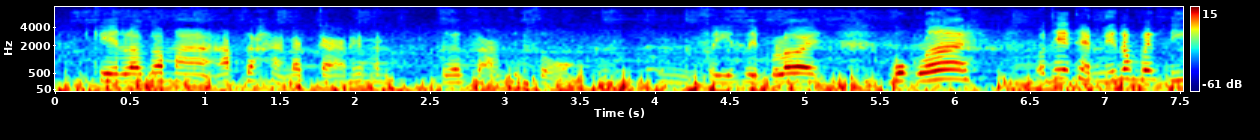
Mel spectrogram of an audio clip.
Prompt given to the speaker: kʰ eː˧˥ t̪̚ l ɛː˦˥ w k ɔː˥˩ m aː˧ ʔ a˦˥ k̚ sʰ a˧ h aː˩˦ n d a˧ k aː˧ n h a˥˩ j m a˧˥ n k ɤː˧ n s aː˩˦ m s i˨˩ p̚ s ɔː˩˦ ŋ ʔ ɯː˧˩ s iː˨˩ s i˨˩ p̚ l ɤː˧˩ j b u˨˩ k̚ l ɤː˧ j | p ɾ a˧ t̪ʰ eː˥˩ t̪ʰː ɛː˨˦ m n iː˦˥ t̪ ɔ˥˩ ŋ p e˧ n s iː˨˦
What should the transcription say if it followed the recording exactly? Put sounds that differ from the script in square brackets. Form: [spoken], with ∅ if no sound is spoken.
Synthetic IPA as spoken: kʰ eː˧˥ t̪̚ l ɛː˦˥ w k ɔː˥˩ m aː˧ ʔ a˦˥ [p̚] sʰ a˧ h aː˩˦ n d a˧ k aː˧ n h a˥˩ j m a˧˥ n k ɤː˧ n s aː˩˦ m s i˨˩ p̚ s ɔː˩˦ ŋ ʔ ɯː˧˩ s iː˨˩ s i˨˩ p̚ l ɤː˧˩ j b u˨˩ k̚ l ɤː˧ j | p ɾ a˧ t̪ʰ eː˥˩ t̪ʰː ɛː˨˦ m n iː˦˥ t̪ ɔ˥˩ ŋ p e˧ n s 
